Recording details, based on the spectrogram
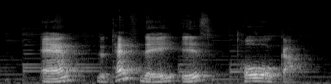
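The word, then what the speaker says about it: とおか: And the 10th day is toka. Yo naman, no? Papahabain natin si yo, dadagdagan natin ng o para maging mas mahaba ang pronunciation niya.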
